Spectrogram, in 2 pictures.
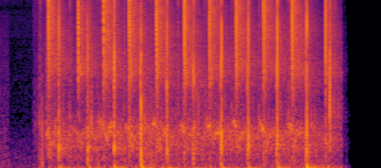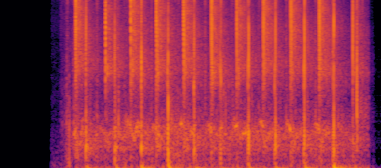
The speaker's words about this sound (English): The sound you just heard was a recording of someone using a skipping rope.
